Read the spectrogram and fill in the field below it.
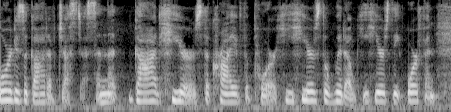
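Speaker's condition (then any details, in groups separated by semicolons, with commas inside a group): No condition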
